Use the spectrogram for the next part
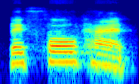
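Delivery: beforehand with stress on the second syllable, be-FORE-hand; stress demo. Shown as a demonstration. Teacher modelling a word for students, loud stress demo. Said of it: "an example like beforehand".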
